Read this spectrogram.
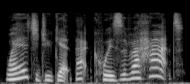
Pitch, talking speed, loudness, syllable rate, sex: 250 Hz, 285 wpm, -17 LUFS, 5.6 syllables/s, female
